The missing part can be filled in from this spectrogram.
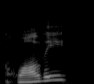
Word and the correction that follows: Claude: the cat? – Claude.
